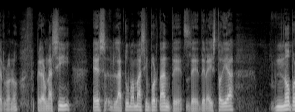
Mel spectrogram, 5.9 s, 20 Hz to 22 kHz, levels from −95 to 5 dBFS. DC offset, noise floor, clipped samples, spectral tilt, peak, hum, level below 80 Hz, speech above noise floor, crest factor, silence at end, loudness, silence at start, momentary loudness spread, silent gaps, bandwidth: under 0.1%; -58 dBFS; under 0.1%; -6 dB/octave; -6 dBFS; none; -50 dBFS; 34 dB; 18 dB; 0 s; -25 LUFS; 0 s; 10 LU; none; 15.5 kHz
